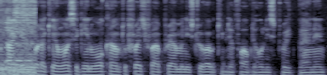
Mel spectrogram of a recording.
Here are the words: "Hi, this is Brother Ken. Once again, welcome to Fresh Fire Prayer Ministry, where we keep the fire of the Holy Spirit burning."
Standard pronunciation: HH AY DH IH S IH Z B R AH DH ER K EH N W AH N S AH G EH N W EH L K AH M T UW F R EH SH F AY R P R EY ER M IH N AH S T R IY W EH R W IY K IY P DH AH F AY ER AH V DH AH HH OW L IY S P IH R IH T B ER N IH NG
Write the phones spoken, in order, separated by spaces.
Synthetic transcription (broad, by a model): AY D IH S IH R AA K EH N W AH N S AH G EH N W EH L K AH M T UW F R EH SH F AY P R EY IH M IH N AH S T R IY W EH W IY K IY P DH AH F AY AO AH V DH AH HH OW L IY S P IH R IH T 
